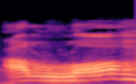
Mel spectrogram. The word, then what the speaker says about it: الله: করতে হবে লাম লা তো আল্লাহ শব্দটির পূর্বে যদি পেশ থাকে বা জবর থাকে তখন আল্লাহ শব্দটি মোটা হয় তো আল্লাহ শব্দটির পূর্বে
